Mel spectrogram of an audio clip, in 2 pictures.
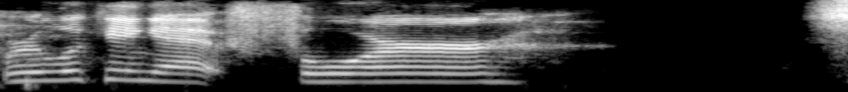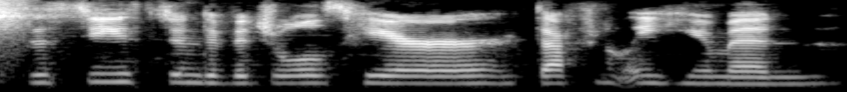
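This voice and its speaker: A woman's voice: mid-range voice, flat delivery, slow pace, pushed and bright, no echo, lo-fi sound. A woman playing a tabletop role-playing game, chatting casually in an eager, confident way. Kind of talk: casual in-game chat with friends.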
